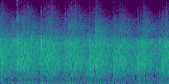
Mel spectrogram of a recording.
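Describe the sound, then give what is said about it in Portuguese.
A church audience applauds, a dense, even patter of many hands clapping together that stays steady and fairly loud without a break. “Dá um aplauso a Jesus.”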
